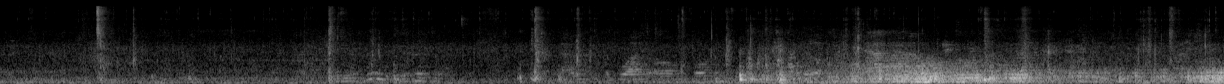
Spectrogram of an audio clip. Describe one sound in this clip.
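Wet fish are set down on a plastic sheet with soft slaps.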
